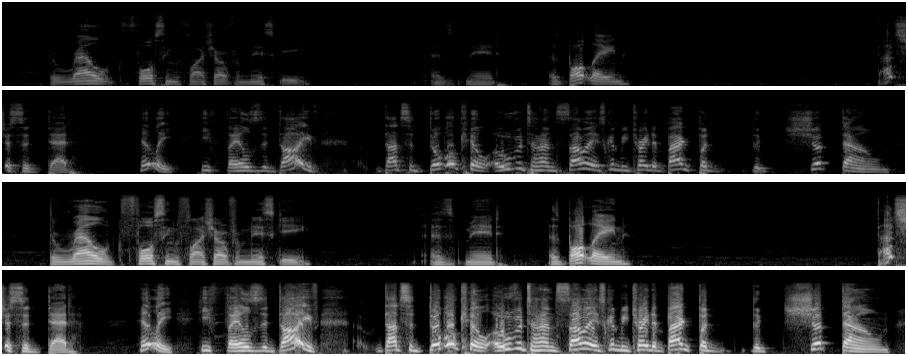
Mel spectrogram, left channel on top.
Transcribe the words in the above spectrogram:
the Rel forcing the flash out from Niski. As mid. As bot lane, that's just a dead Hilly. He fails the dive. That's a double kill over to Hansama. It's going to be traded back, but the shutdown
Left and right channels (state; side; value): quieter; left; 17.2 dB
